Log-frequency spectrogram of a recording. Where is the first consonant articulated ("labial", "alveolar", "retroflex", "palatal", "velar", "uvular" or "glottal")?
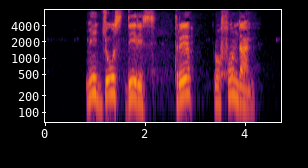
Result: labial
